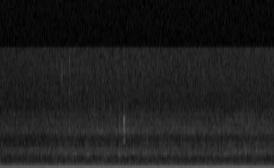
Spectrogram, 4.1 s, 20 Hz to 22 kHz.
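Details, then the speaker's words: 6040 CNC, 1,500 W water-cooled spindle, coolant pump circulating washer fluid and distilled water: steady low even hum, no knocks or surging, bubbles passing; pump running smoothly and healthy. "see some bubbles going through and I can hear the hum every slight hum in the background"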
